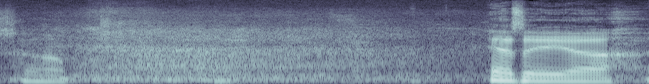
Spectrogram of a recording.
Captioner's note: audience laughs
